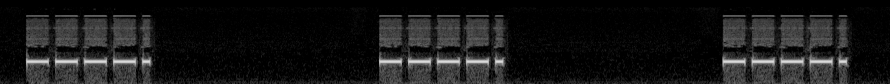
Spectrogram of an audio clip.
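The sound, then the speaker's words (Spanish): Morse code for the digit nine in an amateur-radio practice lesson, a mid-pitched tone keyed as four longer beeps and a short one. The group sounds three times, with long silences between groups and no talk. “Esperemos hayas aprendido los números en código Morse.”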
